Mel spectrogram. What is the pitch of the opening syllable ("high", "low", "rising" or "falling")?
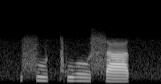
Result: low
